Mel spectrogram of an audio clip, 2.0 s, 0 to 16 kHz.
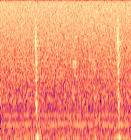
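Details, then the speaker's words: Northern Electric Model 8508 "Midge" five-tube radio, on-off switch: two dull soft clicks with a faint electrical hum behind; the switch thuds instead of snapping, likely the fault, with oily goo found inside it. "It's kind of a thud. So there's a good chance the problem is the switch."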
